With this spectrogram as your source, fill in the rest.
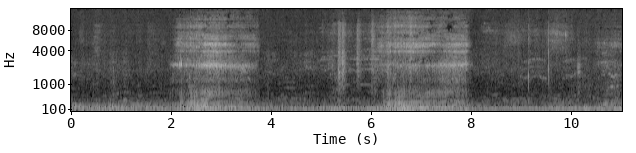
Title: Kunyare pikit lang daw. Pero borlog na pala si accla 😂 #fypシ #fyp #sleep #sleepyhead #snoring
